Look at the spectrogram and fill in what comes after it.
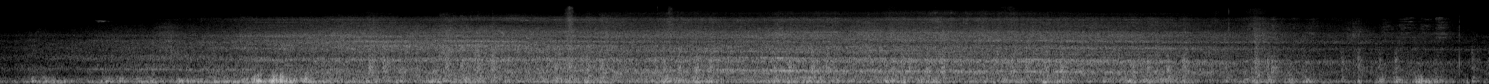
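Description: Multi-carriage passenger train running past on the line, its wheels going over the rails with some clickety-clack and a faint steady whine. It gets louder from about two seconds in, holds steady, then dies away near the end.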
